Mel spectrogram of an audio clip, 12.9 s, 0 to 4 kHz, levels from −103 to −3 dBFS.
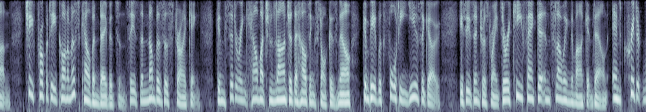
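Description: Just speech here, and there's nothing technically amiss anywhere in it, so there are no times or causes to report.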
